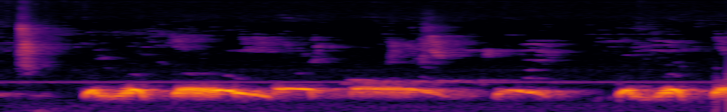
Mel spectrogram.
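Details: A decoy spotted dove in captivity coos its 'phao' luring call: a run of low, rounded, slightly falling notes, the longest held almost a second. Light high chirps sound in the background.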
